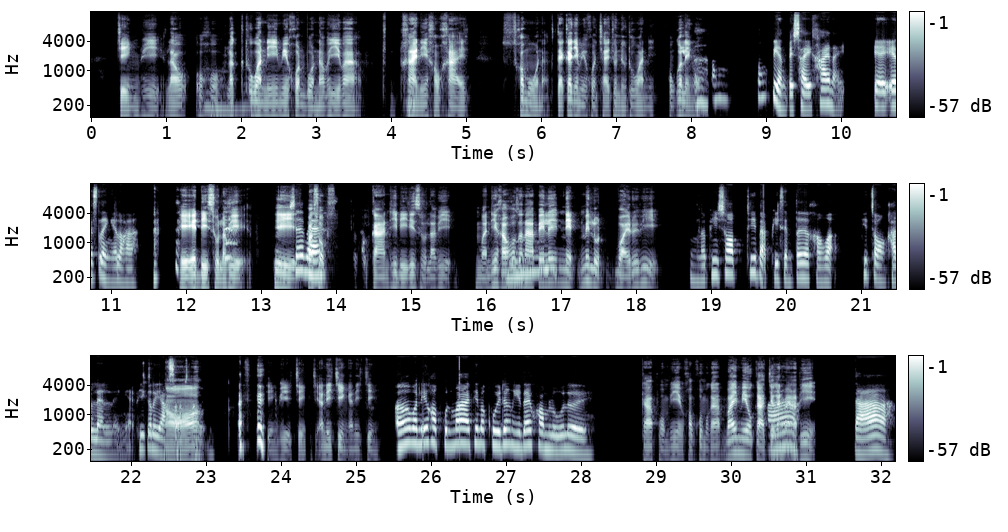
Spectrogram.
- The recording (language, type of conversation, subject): Thai, unstructured, คุณคิดว่าข้อมูลส่วนตัวของเราปลอดภัยในโลกออนไลน์ไหม?
- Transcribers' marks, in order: chuckle; chuckle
